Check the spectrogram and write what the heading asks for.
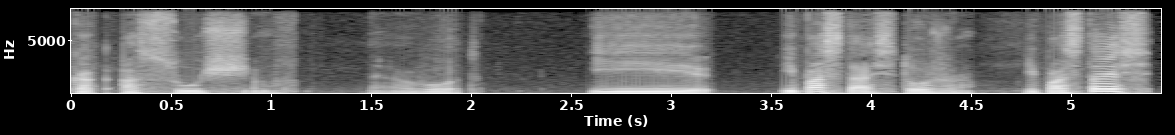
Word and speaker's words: ипостась: Ипостась – это греческое слово, которое мы так и произносим, ипостась. Ипостасис, как оно по-гречески, в принципе, и звучит.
